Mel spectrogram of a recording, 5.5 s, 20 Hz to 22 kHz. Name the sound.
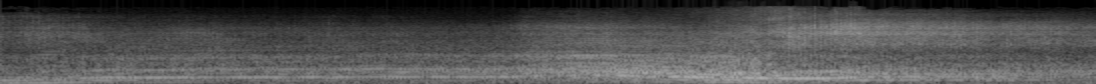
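1967 Camaro and 1994 Camaro drag racing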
